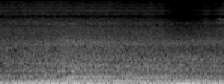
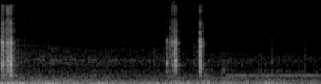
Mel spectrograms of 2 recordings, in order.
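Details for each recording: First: Mahindra Bolero Neo diesel after the mismatched rail pressure sensor was replaced with the correct part number. Revved with a deep, steady drone and no knocking, and no fault codes: normal revving. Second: Mahindra Bolero Neo diesel with knocking, misfire, heavy vibration, check engine light: key click, pump hum, then long cranking about two seconds before it fires roughly; hard starting from incorrect rail pressure sensor.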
